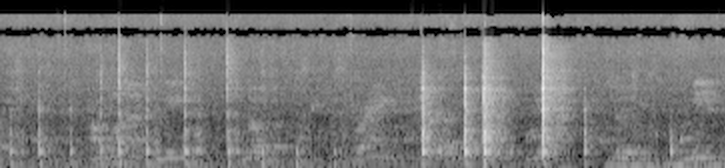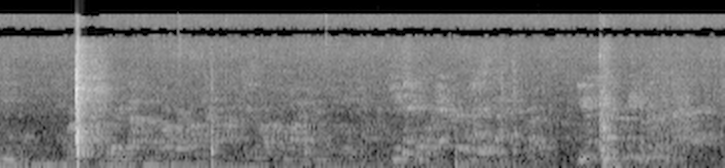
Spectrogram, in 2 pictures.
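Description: Wooden spatula stirring sliced garlic in oil in a skillet, scraping and knocking against the pan, with a cluster of sharp knocks about four to five seconds in and a single one at about eight seconds, over a faint sizzle of the frying garlic. Near the end the spatula is laid down on the counter with a knock.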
